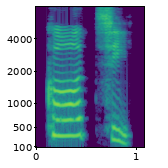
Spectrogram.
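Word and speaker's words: 꽃이: ¿Qué pasó aquí con la CH? Cochi. Que le sigue ahora una vocal. Ahora le sigue una vocal y la regla es, tienen que ser bachim y tiene que seguirles consonante o ser la última para que estas tres suenen como una D. Si no, suenan como ellas.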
